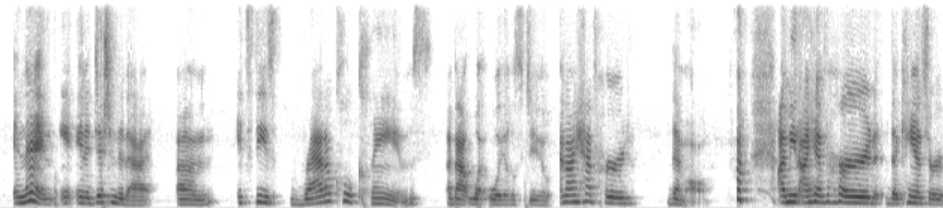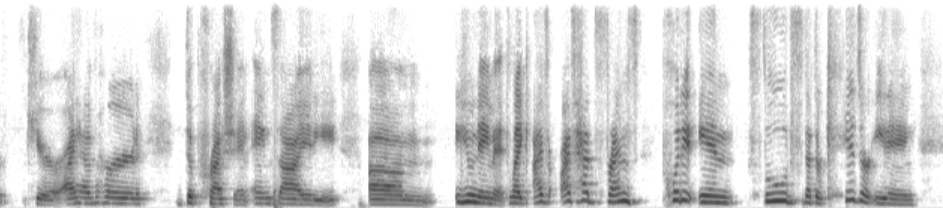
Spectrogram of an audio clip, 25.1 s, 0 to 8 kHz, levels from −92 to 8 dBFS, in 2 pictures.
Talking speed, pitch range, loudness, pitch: 125 wpm, 190-260 Hz, -27 LUFS, 225 Hz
